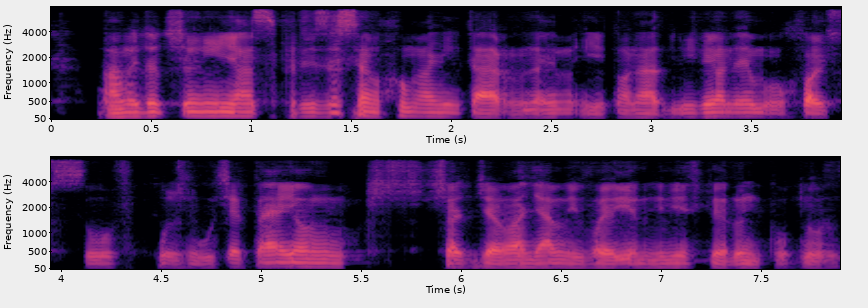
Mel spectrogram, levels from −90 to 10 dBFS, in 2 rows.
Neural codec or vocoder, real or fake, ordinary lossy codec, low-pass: codec, 16 kHz in and 24 kHz out, 0.6 kbps, FireRedTTS-2 codec; fake; none; 7.2 kHz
